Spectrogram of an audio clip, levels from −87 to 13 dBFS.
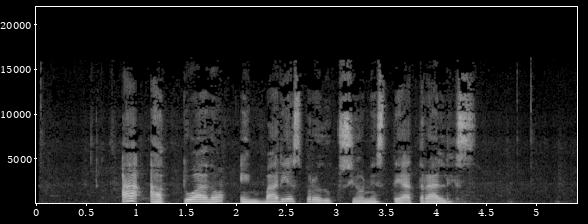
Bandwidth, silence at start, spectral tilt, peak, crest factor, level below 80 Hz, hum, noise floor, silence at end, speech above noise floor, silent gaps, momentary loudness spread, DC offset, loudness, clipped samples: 16.5 kHz; 0.85 s; -3.5 dB/octave; -2 dBFS; 18 dB; -62 dBFS; none; -54 dBFS; 1 s; 36 dB; none; 5 LU; under 0.1%; -18 LUFS; under 0.1%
